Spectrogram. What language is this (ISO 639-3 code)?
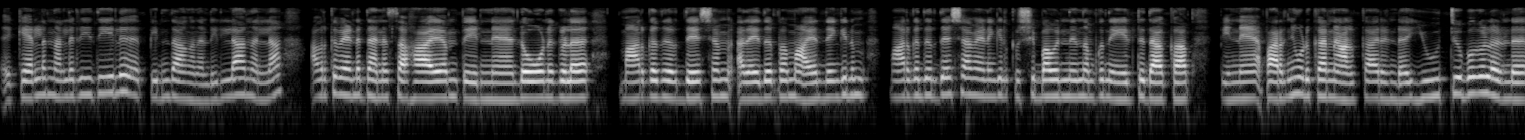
mal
